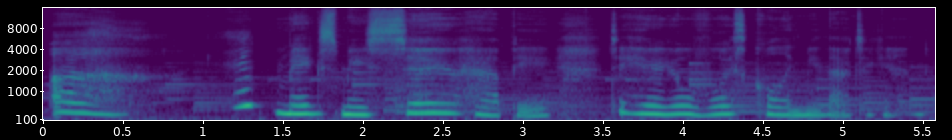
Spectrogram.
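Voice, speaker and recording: Casting: woman to play possessive vampire lady for audio drama, sugary and theatrical, high lilting delivery with some creak. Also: fairly even intonation, slow, mellow, faint music behind, heavily acted. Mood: gushing, airy. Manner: saccharine, theatrical, self-pitying. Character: genteel, possessive female vampire mistress with human pets. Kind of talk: scripted roleplay audio drama.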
